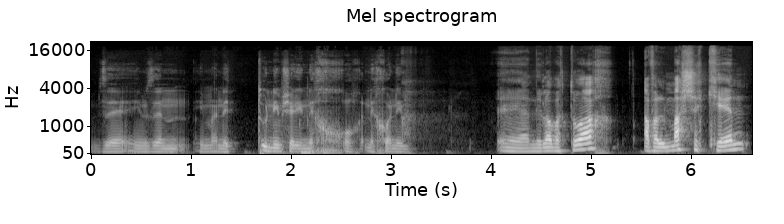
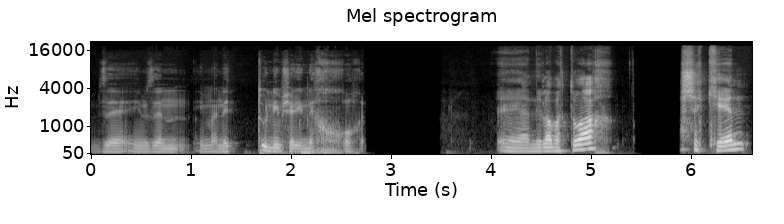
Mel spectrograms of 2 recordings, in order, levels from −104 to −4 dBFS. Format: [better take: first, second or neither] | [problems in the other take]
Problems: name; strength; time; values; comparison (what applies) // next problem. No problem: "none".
first | audio cutting out; at 3 s for 0.5 s and at 5.5 s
